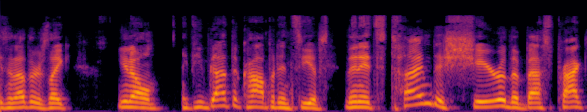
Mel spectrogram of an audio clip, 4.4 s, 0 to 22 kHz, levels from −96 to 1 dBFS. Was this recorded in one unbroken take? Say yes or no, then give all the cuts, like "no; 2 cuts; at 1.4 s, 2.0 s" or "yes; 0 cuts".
no; 3 cuts; at 1.3 s, 1.8 s, 2.4 s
